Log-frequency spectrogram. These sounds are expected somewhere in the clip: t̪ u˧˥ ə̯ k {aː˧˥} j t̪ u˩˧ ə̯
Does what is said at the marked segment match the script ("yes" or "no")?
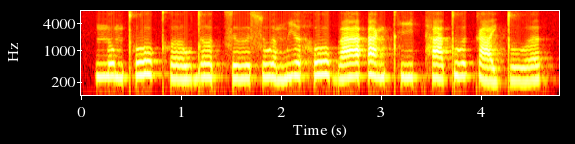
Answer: no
